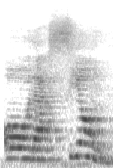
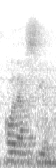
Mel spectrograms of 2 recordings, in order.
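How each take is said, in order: First: Oración slow and stretched, CIÓN emphasised; slow classroom demo of Oración with a strong final syllable; stress on final syllable. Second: Said in the usual way. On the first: Shown as a demonstration. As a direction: draw out Oración and land hard on CIÓN. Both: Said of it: "ahí está la fuerza de voz".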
